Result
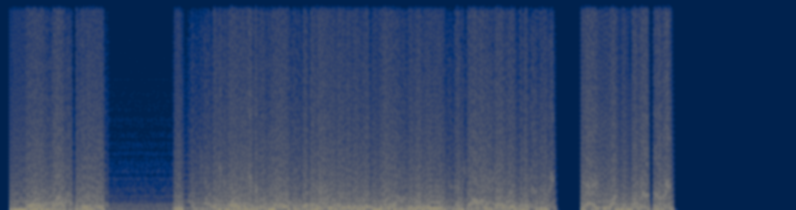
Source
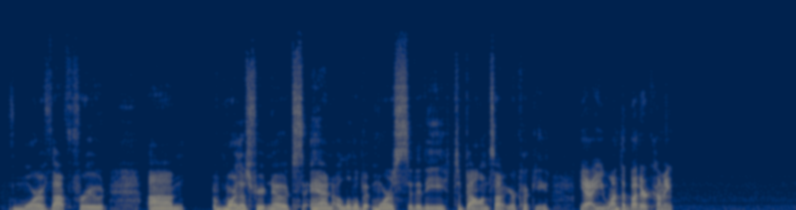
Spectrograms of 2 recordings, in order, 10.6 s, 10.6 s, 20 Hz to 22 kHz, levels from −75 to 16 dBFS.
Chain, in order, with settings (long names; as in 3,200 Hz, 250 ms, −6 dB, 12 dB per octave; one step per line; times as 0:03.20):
gap after every zero crossing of 0.1 ms
in parallel at +2.5 dB: downward compressor 12 to 1, threshold −37 dBFS, peak gain reduction 18.5 dB
on the sum: comparator with hysteresis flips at −36.5 dBFS
chorus effect 1.3 Hz, delay 20 ms, depth 3.1 ms
delay with pitch and tempo change per echo 290 ms, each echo +4 semitones, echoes 2, each echo −6 dB
frozen spectrum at 0:01.47, 0.83 s
level +6.5 dB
